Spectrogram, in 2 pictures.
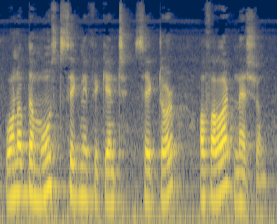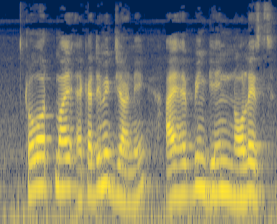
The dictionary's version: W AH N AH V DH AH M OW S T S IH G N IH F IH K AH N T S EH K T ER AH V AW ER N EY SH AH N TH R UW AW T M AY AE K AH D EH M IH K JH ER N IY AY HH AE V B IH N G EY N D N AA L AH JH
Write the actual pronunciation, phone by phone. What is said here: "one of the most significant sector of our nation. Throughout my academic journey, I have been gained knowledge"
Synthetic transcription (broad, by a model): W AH N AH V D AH M OW S T S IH G N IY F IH K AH N T S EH K T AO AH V AW ER N EY SH AH N T R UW AW T M AY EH K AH D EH M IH K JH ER N IY AY HH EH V B IH N G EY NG N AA L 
